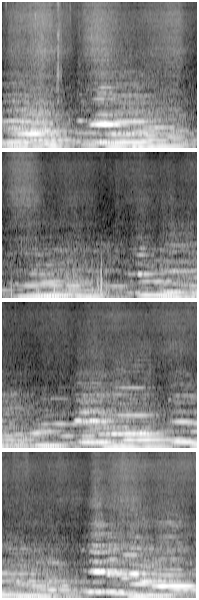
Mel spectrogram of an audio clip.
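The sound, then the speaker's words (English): The Zadar Sea Organ in Zadar, Croatia, on the Adriatic coast, played by waves: overlapping, breathy organ tones that swell and fade in irregular surges, low to mid pitched chords sounding steadily without voices. “But before we get started, let's let you hear a bit of the Zadar Sea Organ, which is one of its most famous sites.”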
